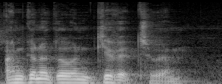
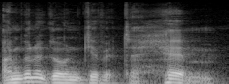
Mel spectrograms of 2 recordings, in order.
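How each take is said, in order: First: The word him is not stressed. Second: The word him is stressed. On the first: It is the neutral, standard way of saying it. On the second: It is a marked, non-standard way of saying it.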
